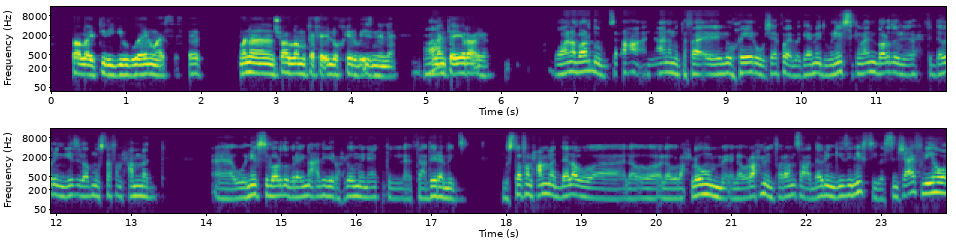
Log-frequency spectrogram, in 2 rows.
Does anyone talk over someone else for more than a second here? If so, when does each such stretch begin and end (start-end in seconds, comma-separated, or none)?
none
